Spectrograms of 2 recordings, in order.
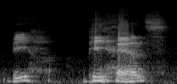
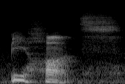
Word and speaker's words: Behance: b hands and that whoa hold on that is not how you pronounce that not at all how have you been pronouncing it i like to call it behance it sounds so fancy all right then so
